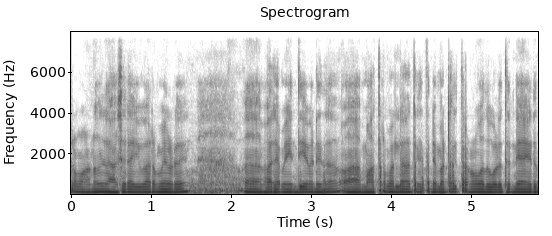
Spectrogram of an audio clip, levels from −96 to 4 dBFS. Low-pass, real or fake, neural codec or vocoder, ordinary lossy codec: none; fake; codec, 16 kHz, 8 kbps, FunCodec, trained on LibriTTS, 25 frames a second; none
